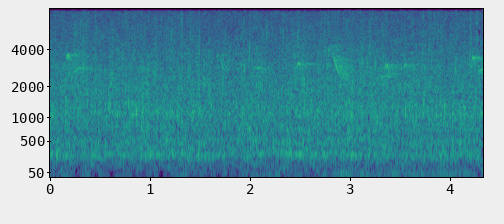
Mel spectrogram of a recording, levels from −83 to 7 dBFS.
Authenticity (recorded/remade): recorded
